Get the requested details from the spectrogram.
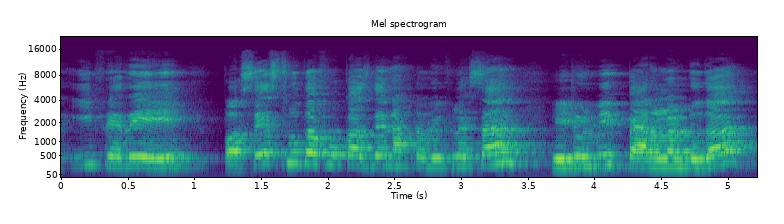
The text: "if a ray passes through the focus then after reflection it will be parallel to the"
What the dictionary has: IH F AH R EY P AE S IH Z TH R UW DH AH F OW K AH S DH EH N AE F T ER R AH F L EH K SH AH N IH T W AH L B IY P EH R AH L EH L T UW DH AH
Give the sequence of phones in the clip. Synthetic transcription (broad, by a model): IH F AH R EY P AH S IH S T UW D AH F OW K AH S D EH N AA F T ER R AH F L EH K S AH N IH T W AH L B IY P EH R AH L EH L T UW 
